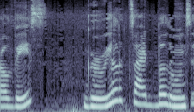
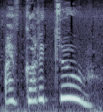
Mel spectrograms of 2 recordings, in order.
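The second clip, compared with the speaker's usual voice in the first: higher sick whimper; crying out sick; 7 semitones higher than usual. Acted. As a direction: cry out, feeling ill. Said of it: "he cried".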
